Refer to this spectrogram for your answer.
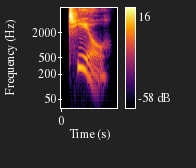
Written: teal

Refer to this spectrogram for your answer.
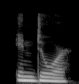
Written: endure

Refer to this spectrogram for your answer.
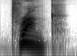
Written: drunk

